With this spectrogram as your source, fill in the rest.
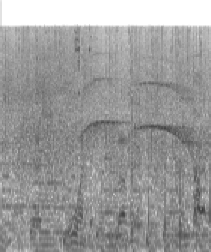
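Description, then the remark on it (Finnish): Steady, loud applause from a crowd, mixed with cheering voices and a rising whistle, sustained throughout without a break. “Ja vielä kerran aplodit kettujen kautta.”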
